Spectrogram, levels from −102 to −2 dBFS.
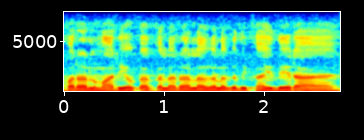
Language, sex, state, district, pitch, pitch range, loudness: Hindi, male, Haryana, Charkhi Dadri, 130 Hz, 125-135 Hz, -14 LUFS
